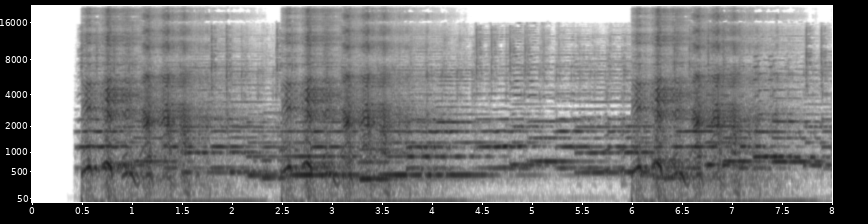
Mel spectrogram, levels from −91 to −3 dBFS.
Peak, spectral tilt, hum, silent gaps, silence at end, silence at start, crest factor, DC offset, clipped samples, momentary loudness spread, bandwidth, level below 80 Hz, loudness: 0 dBFS; -0.5 dB/octave; none; none; 0 s; 0.45 s; 18 dB; 0.8%; under 0.1%; 8 LU; over 20 kHz; -48 dBFS; -16 LUFS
